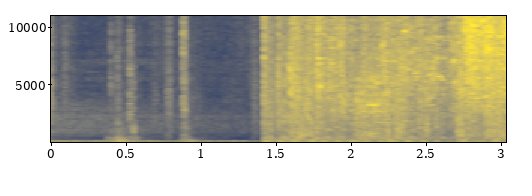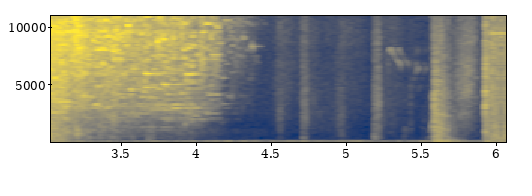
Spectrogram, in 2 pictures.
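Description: Film gunfight sound effects: about a second and a half in, a sudden loud crash bursts out with shattering and breaking, fading away over the next two seconds over a steady low rumble. A few sharp impacts follow near the end.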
